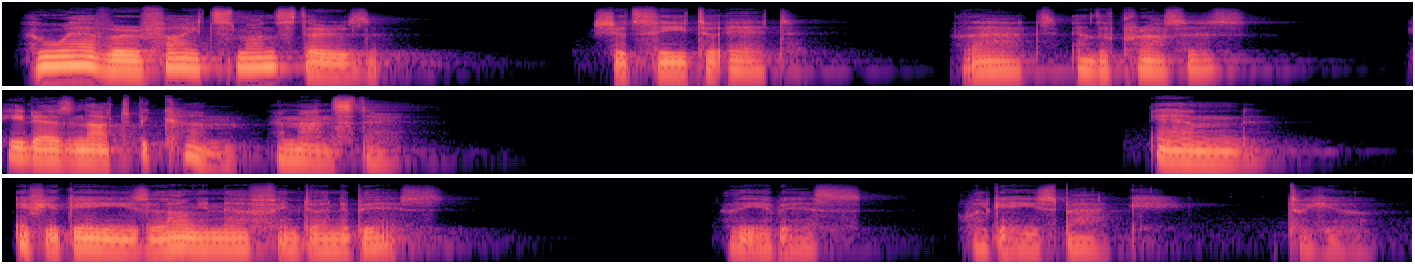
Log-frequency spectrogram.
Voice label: timeline voiceover, Scene, English US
